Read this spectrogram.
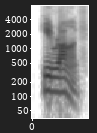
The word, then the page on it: hereof: American English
